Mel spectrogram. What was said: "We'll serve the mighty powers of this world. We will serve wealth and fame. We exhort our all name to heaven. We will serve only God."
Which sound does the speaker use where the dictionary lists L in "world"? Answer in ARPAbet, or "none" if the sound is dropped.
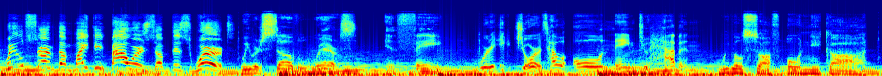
none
